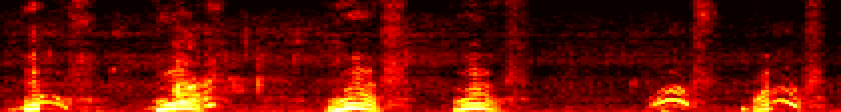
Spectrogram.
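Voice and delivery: high yappy puppy barks; dog barking. Pretend. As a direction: bark like an excited puppy.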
